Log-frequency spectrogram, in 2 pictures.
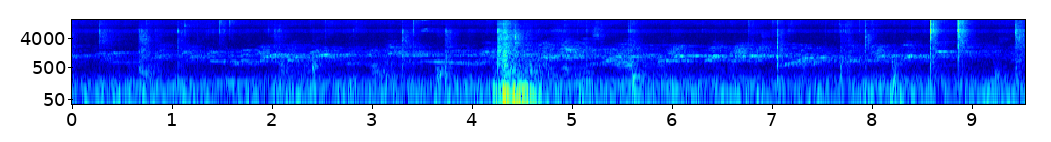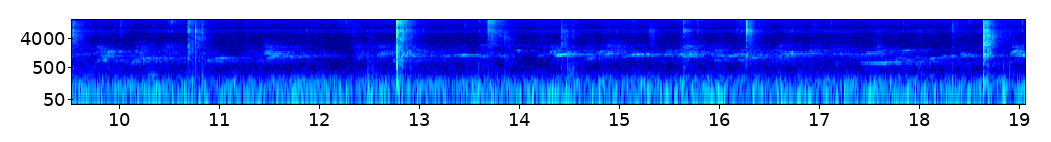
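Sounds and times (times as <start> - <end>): campfire wood crackling: 0.0 - 19.0
low steady fire rumble: 0.0 - 19.0.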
